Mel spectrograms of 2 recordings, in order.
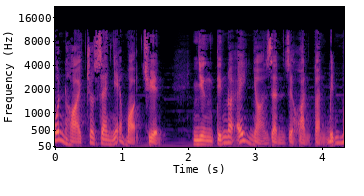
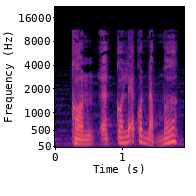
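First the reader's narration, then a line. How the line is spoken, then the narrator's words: Stammering. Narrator (Vietnamese): Ái lắp bắp trả lời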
